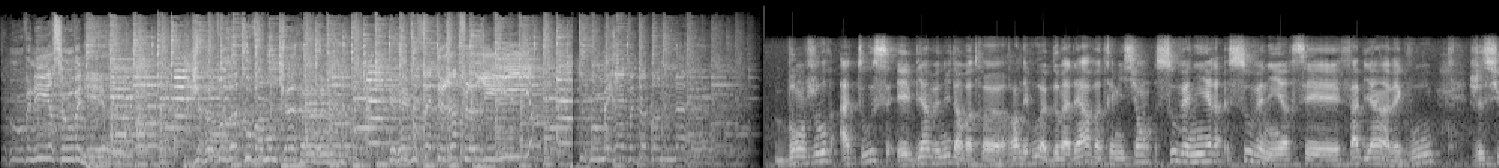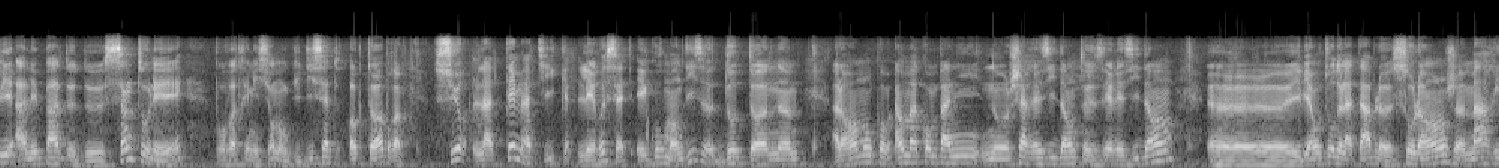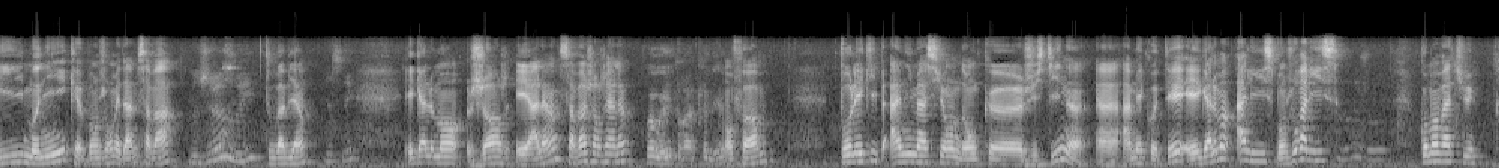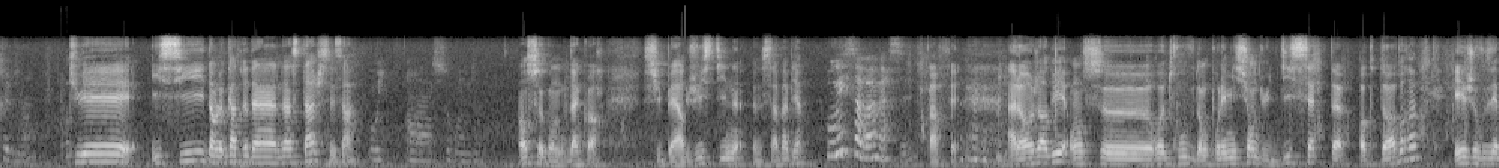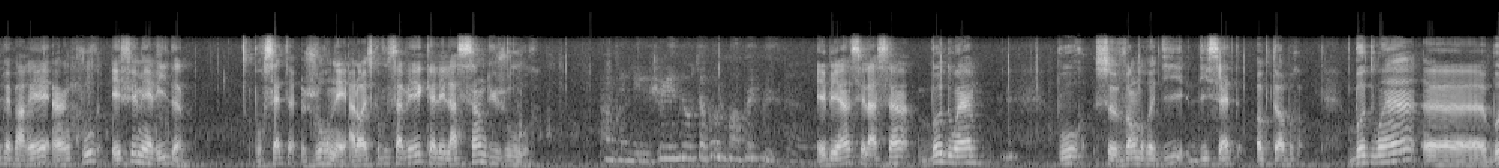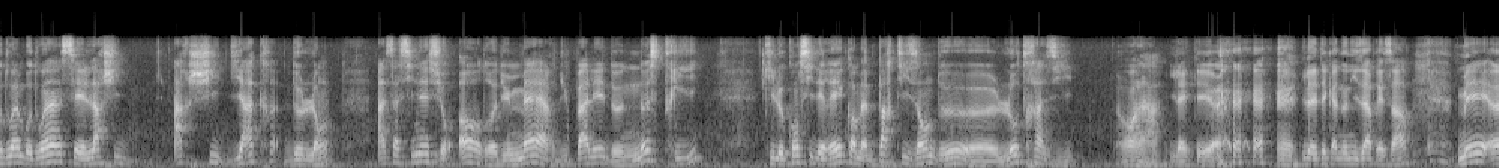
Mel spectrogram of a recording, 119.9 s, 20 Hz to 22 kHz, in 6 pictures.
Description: Souvenirs Souvenirs 17.10.25 à l'Ehpad de Saint Aulaye " Les recettes et gourmandises d'automne "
